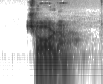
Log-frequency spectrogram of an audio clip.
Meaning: 1. wide 2. broad
- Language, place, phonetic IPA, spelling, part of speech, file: Hindi, Delhi, [ˈt͡ʃɔːɽaː], चौड़ा, adjective, LL-Q1568 (hin)-चौड़ा.wav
